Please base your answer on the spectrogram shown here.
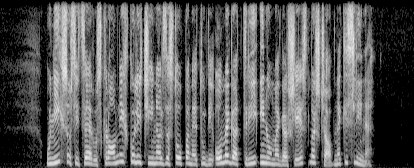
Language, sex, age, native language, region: Slovenian, female, 60+, Slovenian, Central Slovenia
